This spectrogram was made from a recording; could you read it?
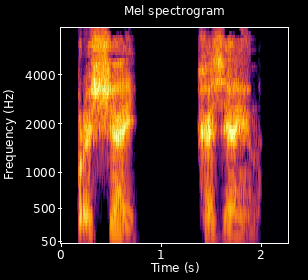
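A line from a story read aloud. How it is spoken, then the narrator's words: Hoarse rasp. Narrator (Russian): Прохрипела та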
